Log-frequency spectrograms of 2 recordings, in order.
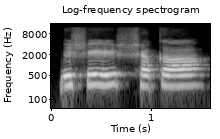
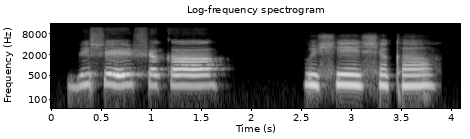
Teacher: So Vishe. Shaka is the deeper sha, like Shanmukha. So that you have to curve your tongue a little bit.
